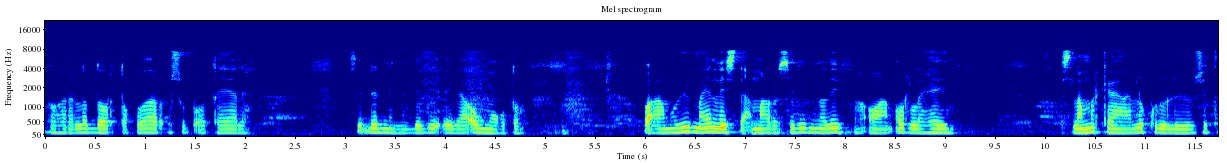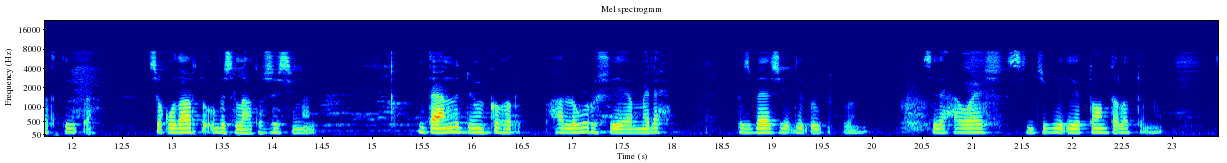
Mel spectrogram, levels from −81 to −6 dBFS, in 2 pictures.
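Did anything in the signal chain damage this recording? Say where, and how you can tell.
No, the signal chain did no damage here: the speech carries the expected marks of call microphone processing, with the lowest bass rolled off by its high-pass filter, and that is not a fault.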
